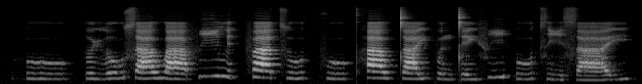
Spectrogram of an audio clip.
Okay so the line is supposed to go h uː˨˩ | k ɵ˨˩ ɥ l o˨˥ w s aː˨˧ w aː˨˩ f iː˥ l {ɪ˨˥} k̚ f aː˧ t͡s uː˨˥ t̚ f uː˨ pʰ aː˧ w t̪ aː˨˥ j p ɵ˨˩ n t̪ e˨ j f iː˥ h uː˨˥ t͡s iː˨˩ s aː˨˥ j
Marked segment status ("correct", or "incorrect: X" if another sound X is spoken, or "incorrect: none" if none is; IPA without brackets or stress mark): correct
